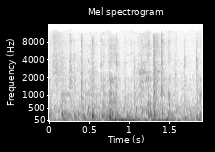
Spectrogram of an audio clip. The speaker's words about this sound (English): Okay, it just wasn't him typing.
